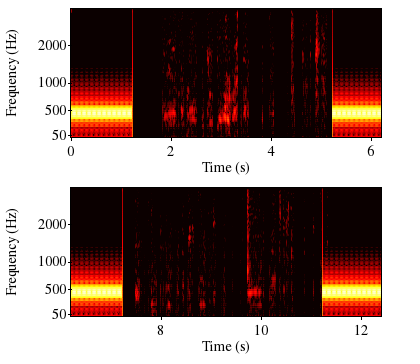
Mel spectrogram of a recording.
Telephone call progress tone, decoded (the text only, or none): ringback tone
